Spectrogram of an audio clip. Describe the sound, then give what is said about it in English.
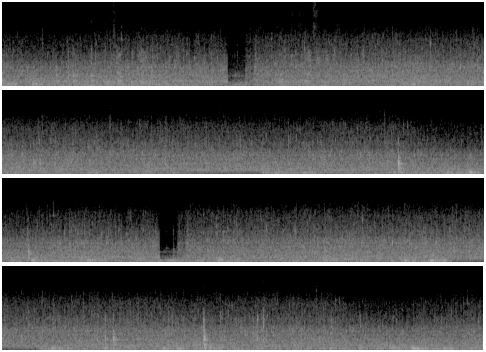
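Water runs from a sink tap into a kettle as a faint, steady rushing that holds for the whole stretch, with only a couple of brief dips in the flow. “So I'm boiling a kettle, I'm filling it up now in the sink. Halfway. And I'm going to boil it.”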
